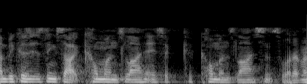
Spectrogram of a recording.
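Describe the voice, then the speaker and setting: A man speaks in a London accent. His voice is somewhat breathy. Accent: southern English (London). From southeast London (Bromley). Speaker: visiting preacher. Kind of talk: sermon.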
